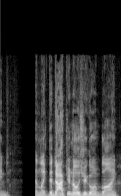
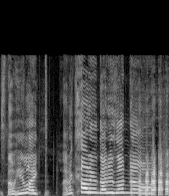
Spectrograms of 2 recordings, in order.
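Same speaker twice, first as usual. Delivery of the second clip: high, slow mock wife voice; high drawn-out wife impression. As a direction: parody her in a high squeak. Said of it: "and then Bridget's like".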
